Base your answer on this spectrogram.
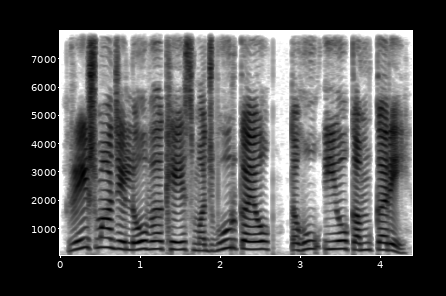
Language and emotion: Sindhi, neutral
